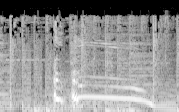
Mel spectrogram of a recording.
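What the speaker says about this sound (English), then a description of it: "The sound of the dog." A dog lets out a couple of sharp barks that slide into a long, drawn-out howl, close and loud.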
